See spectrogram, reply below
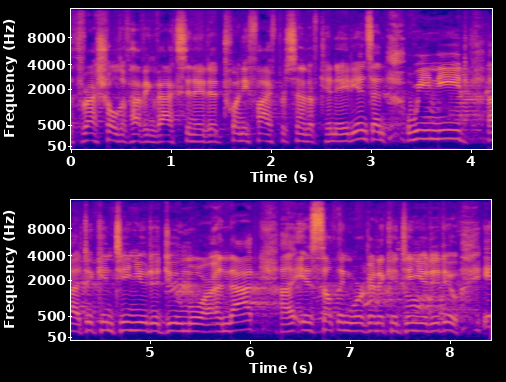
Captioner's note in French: voix de l'interprète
